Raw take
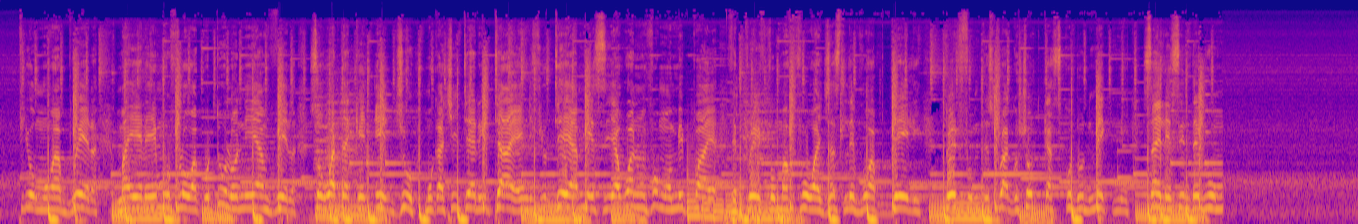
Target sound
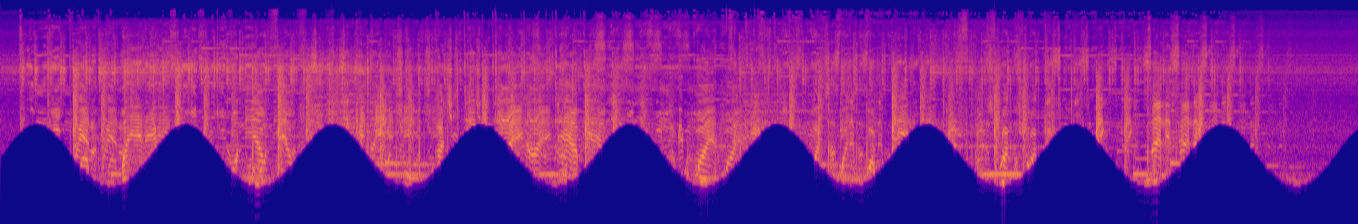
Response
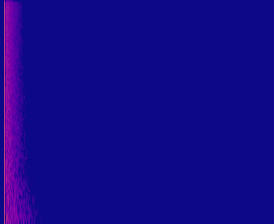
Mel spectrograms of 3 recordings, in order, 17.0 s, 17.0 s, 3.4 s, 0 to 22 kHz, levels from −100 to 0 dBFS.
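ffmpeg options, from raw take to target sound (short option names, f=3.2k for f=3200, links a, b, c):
-filter_complex "[0:a]asplit=5[a][b][c][d][e];[b]adelay=353,afreqshift=-35,volume=-5.5dB[f];[c]adelay=706,afreqshift=-70,volume=-14.4dB[g];[d]adelay=1059,afreqshift=-105,volume=-23.2dB[h];[e]adelay=1412,afreqshift=-140,volume=-32.1dB[i];[a][f][g][h][i]amix=inputs=5:normalize=0,acrossover=split=4200[j][k];[k]acompressor=threshold=-39dB:ratio=4:attack=1:release=60[l];[j][l]amix=inputs=2:normalize=0,asetnsamples=n=441:p=0,asendcmd='4.6 equalizer g 6',equalizer=f=6.9k:w=2.1:g=13,afftfilt=real='re*gte(b*sr/1024,640*pow(2700/640,0.5+0.5*sin(2*PI*0.54*pts/sr)))':imag='im*gte(b*sr/1024,640*pow(2700/640,0.5+0.5*sin(2*PI*0.54*pts/sr)))':win_size=1024:overlap=0.75"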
